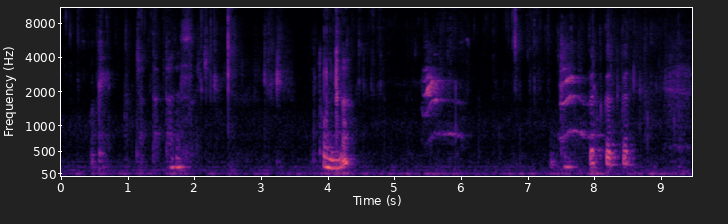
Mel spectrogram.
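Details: Stray desert cat in Abu Dhabi during a Churu treat party, giving two short, bending, harmonic meows in the second half, with soft speech and rustling indoors around them.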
